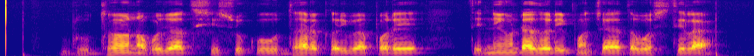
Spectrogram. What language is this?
Odia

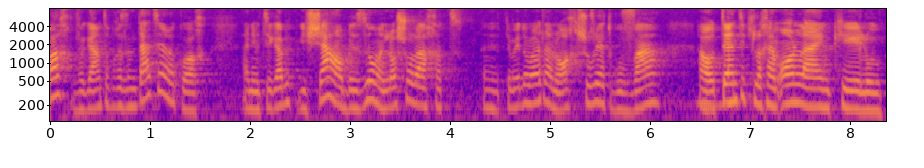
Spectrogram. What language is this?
Hebrew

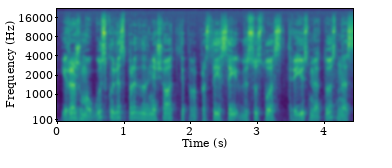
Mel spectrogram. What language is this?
Lithuanian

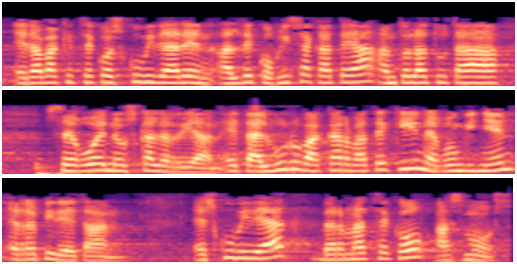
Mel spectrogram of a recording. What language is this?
Basque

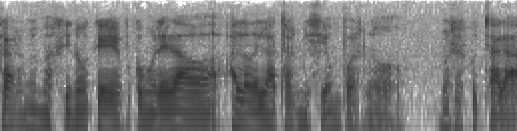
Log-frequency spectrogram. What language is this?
Spanish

